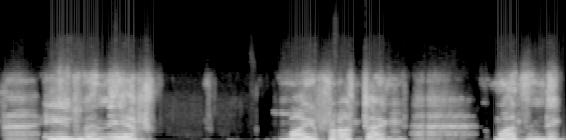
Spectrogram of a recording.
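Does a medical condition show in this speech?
Yes: neurofibromatosis type 2; voice shot from brain stem tumor, surgery hoped to improve voice and hearing.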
